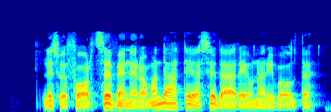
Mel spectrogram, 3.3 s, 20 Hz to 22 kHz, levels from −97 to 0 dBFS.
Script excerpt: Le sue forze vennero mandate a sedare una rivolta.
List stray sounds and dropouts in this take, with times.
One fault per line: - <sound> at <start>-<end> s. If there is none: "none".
none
